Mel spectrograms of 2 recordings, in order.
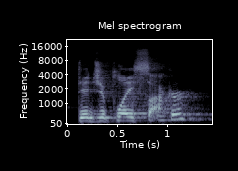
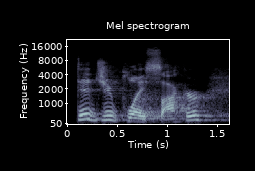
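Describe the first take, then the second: First: Did and you blend together, said fast. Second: Did and you are said as separate words.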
